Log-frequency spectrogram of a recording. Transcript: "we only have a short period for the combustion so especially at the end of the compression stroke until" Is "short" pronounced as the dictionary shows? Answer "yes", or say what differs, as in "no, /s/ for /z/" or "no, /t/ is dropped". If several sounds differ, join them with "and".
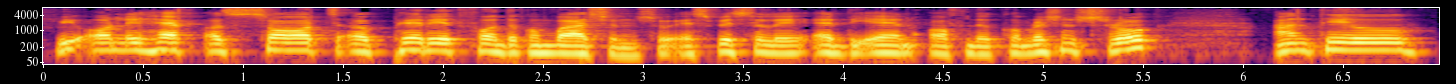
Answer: no, /s/ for /ʃ/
